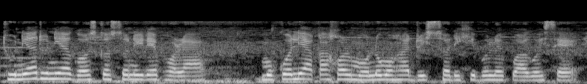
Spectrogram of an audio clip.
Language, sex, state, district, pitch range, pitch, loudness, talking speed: Assamese, female, Assam, Kamrup Metropolitan, 195-230 Hz, 215 Hz, -14 LUFS, 110 wpm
